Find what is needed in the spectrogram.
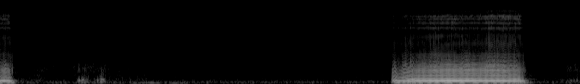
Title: Snoring 4/15/15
